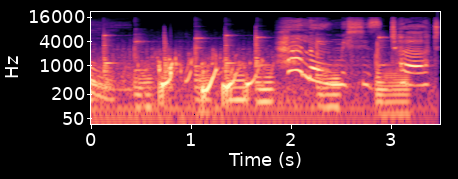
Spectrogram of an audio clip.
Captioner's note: bubbling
